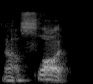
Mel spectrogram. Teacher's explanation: Pangkal lidah juga ditekan ke langit-langit untuk menghasilkan suara tebal. Untuk menghasilkan sifat istiqlaq itu.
